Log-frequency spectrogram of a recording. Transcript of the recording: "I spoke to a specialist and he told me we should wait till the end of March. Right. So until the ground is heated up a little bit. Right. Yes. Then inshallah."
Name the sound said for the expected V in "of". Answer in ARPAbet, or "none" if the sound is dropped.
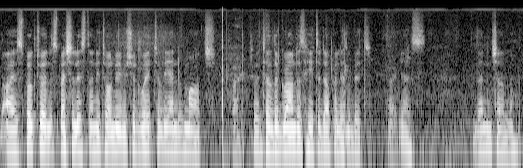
V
